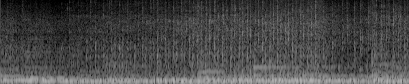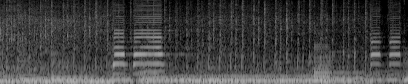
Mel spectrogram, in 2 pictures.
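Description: Loud, dense New York City traffic with engines rumbling steadily while several car horns honk in short bursts, a cluster of blasts midway and another near the end, as motorcyclists ride through it.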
